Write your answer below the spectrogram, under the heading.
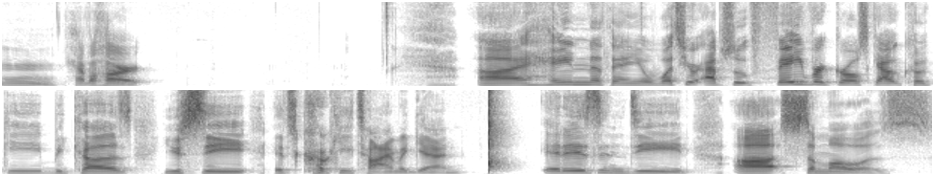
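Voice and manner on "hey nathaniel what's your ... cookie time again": ordinary talk, nothing marked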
